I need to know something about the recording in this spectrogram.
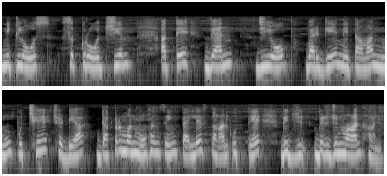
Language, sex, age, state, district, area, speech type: Punjabi, female, 18-30, Punjab, Tarn Taran, urban, spontaneous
